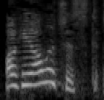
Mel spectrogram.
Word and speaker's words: archaeologist: Archaeologist 是指考古学家。注意 CH 后面的 AE 是发长音的 E 念成 archaeologist。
